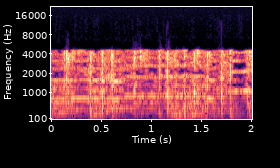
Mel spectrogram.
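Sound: running footsteps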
